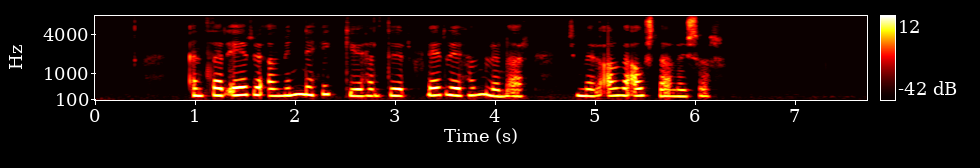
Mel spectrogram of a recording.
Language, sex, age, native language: Icelandic, female, 20-29, Icelandic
